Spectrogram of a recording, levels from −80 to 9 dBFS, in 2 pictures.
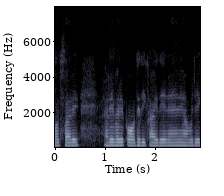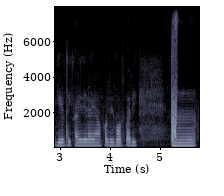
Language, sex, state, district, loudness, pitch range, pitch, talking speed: Marwari, female, Rajasthan, Churu, -28 LUFS, 165-170 Hz, 165 Hz, 240 wpm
